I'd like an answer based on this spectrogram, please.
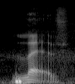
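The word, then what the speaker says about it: לב: this prayer heart which in Hebrew is sometimes pronounced or more often in a shorter form Lev now different cultures throughout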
